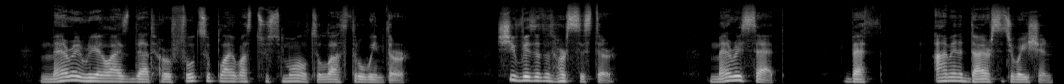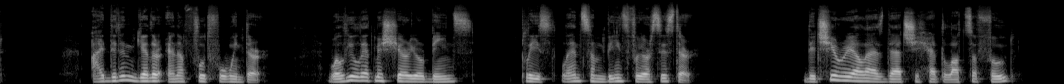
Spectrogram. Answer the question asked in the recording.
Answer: No, she didn't realize that she had lots of food.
